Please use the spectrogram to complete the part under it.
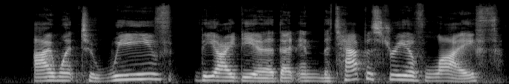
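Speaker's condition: Repaired cleft palate, cleft palate without cleft lip; uses voice for radio hosting

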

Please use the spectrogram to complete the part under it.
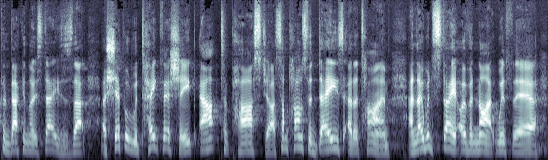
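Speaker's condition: No condition

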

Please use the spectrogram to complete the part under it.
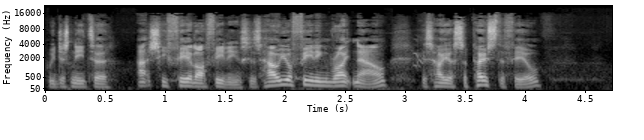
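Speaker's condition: No condition

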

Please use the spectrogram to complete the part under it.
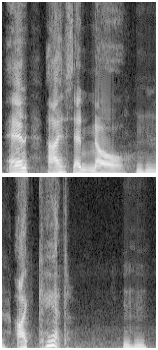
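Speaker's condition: Stroke; speech affected

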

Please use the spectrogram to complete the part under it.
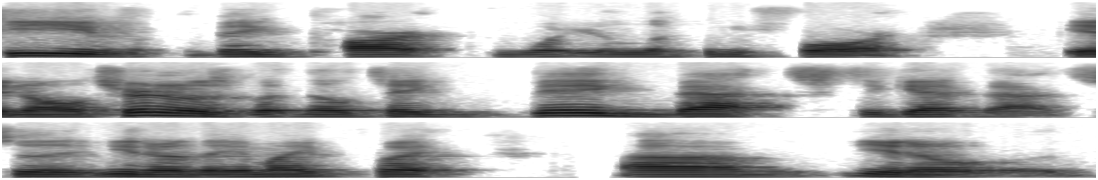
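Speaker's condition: No condition

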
